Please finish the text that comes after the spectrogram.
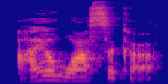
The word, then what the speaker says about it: ayahuasca: Pronounced ayahuasca, as I phonetically try to spell it for you as well.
